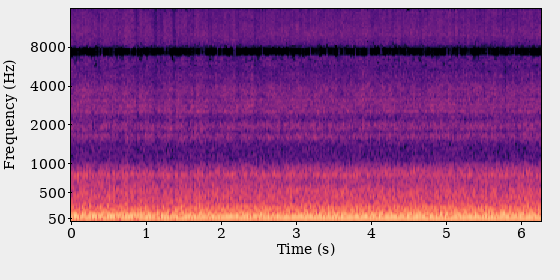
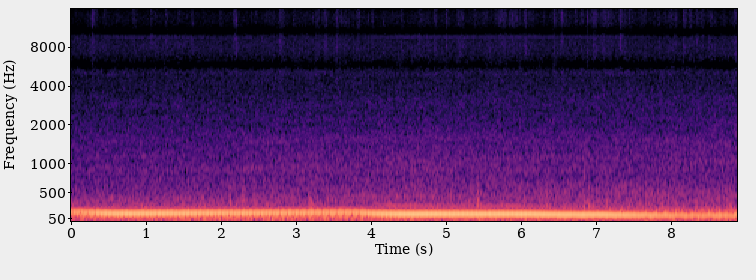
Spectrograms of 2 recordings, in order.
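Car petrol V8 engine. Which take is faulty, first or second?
first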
